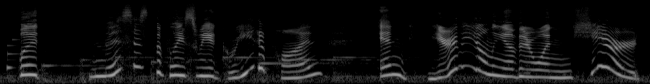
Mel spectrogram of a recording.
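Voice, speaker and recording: A woman voicing a tiny, excitable fairy girl companion in a video game, with a high, squeaky childlike voice who talks about herself in the third person. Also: takes it slowly, over music, full character voice. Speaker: companion character.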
